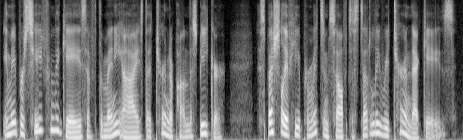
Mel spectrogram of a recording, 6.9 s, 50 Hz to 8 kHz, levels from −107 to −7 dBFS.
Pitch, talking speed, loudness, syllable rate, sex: 155 Hz, 215 wpm, -19 LUFS, 5.9 syllables/s, male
